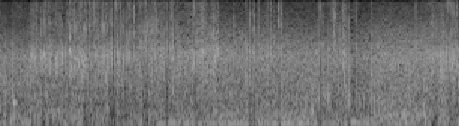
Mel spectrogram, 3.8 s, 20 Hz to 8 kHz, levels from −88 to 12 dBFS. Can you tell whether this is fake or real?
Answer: real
